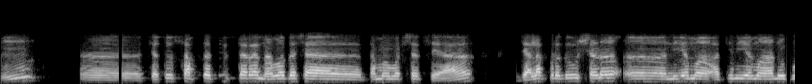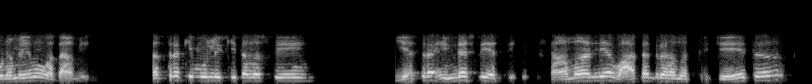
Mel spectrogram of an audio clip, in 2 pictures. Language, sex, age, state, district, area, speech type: Sanskrit, male, 45-60, Karnataka, Uttara Kannada, urban, conversation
